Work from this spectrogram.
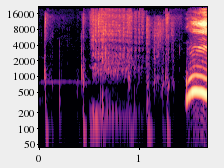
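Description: A Minecraft horse in a survival world: a few soft hoof thuds, then a short, loud whinny near the end, close up, with no talking.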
